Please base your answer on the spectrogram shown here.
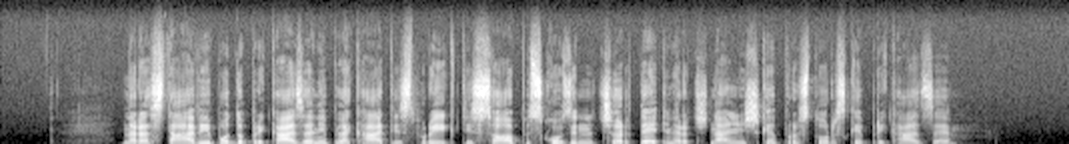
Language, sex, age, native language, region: Slovenian, female, 30-49, Slovenian, Central Slovenia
